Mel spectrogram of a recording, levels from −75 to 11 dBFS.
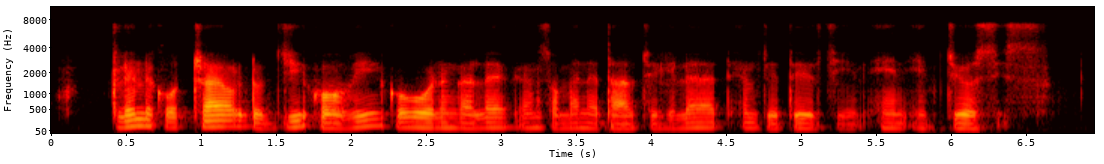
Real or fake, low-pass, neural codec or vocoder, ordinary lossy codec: fake; 7.2 kHz; codec, 16 kHz, 0.9 kbps, LongCat-Audio-Codec; MP3, 64 kbps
